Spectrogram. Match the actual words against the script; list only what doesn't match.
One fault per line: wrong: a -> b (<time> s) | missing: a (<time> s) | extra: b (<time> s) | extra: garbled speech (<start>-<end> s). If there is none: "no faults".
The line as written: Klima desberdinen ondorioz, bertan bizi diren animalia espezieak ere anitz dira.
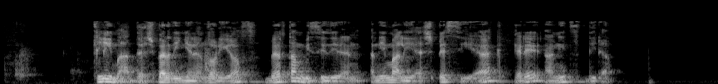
no faults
